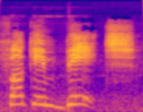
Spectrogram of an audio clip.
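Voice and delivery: slow, drawn-out, loud curse; spirit's voice. Retold or imitated. Spirit cursing the lucky coworker, slow and loud. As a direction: stretch every syllable with contempt. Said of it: "I heard Spirit say".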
